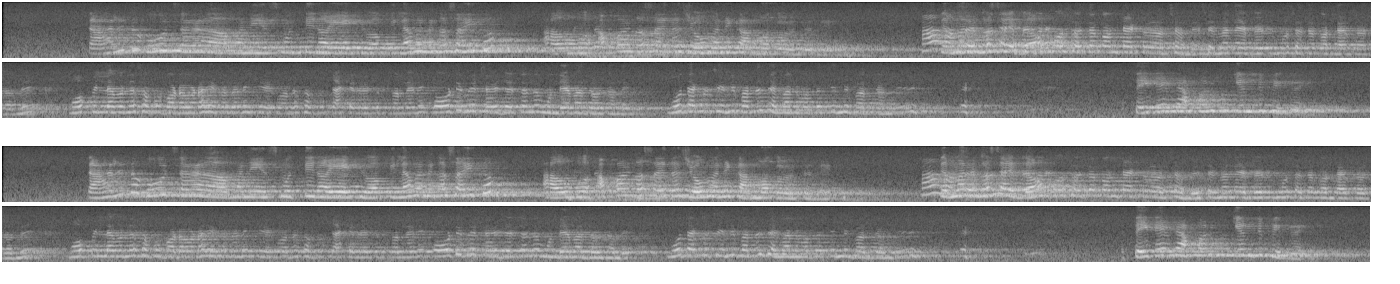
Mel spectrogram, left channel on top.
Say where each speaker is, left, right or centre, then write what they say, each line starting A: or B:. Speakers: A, on the right (about 35°); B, on the right (about 70°).
A: ତାହେଲେ ତ ବହୁତ ସାରା ମାନେ ସ୍ମୃତି ରହିଯାଇଥିବ। ପିଲାମାନଙ୍କ ସହିତ ଆଉ
B: ପିଲାମାନେ
A: ଆପଣଙ୍କ
B: ହଁ।
A: ସହିତ ଯୋଉ ମାନେ କାମ କରୁଥିଲେ।
B: ହଁ
A: ସେମାନଙ୍କ
B: ହଁ। ସେମାନେ
A: ସହିତ
B: ଏବେ ବି ମୋ ସହିତ କଣ୍ଟାକ୍ଟ ଡକ୍ଟର ଅଛନ୍ତି। ସେମାନେ ଏବେ ବି ମୋ ସହିତ କଣ୍ଟାକ୍ଟ ରେ ଅଛନ୍ତି। ମୋ ପିଲାମାନେ ସବୁ ବଡ଼, ବଡ଼ ହେଇଗଲେଣି କିଏ କଣ ସବୁ ଚାକିରି ବାକିରି କଲେଣି। କୋଉଠି ବି ଚାଲି ଯାଉଛନ୍ତି ମୁଣ୍ଡିଆ ମାରି ଦଉଛନ୍ତି। ମୁଁ ତାଙ୍କୁ ଚିହ୍ନି ପାରୁନି ସେମାନେ ମତେ ଚିହ୍ନି ପାରୁଛନ୍ତି। <inaudible>
A: ସେଇ ଟାଇମ ରେ ଆପଣଙ୍କୁ କେମତି ଫିଲ ହୁଏ?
